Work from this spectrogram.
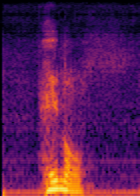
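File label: "hemel", Dutch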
